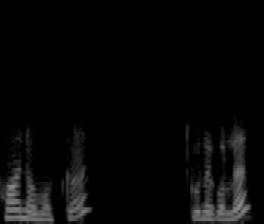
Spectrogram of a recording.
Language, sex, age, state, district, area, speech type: Assamese, female, 30-45, Assam, Dibrugarh, rural, conversation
